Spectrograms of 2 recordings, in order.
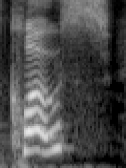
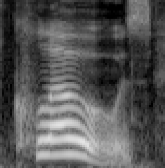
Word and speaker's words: close: Next is close, meaning to be near, and the other pronunciation is close, meaning to shut, or it can also mean to end.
